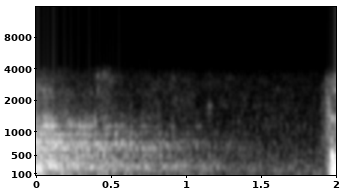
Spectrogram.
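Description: A short pause in a man's speech: the echo of his voice dies away over about a second, then near silence.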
